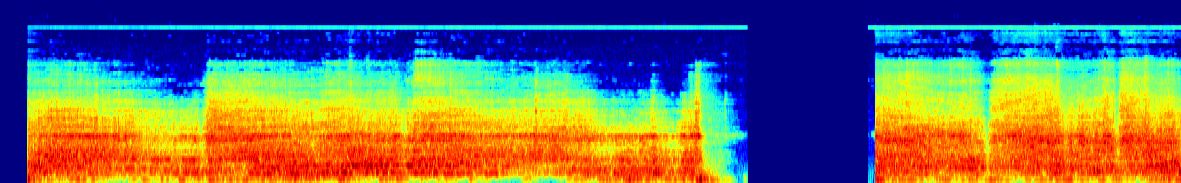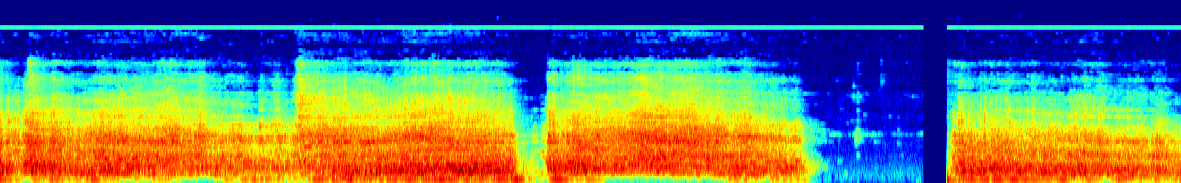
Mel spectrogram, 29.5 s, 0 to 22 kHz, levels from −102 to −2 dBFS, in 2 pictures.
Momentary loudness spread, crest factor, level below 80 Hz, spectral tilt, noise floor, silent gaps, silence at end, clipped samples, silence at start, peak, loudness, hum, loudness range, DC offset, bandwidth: 7 LU; 12 dB; -28 dBFS; -8 dB/octave; -53 dBFS; 9.35-10.85 s, 26.30-26.59 s; 0 s; under 0.1%; 0.35 s; 0 dBFS; -12 LUFS; none; 6 LU; under 0.1%; 13.5 kHz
